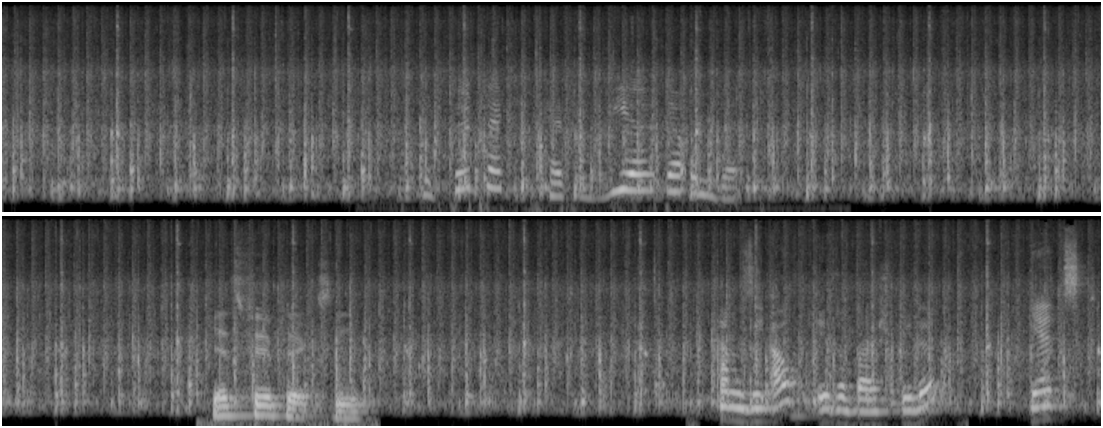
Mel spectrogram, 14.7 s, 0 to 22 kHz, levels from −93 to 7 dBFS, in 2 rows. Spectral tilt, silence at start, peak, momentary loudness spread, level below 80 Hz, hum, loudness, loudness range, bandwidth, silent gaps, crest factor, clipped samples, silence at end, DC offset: -3.5 dB/octave; 0 s; -8 dBFS; 10 LU; -66 dBFS; none; -29 LUFS; 6 LU; over 20 kHz; none; 22 dB; under 0.1%; 0 s; under 0.1%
